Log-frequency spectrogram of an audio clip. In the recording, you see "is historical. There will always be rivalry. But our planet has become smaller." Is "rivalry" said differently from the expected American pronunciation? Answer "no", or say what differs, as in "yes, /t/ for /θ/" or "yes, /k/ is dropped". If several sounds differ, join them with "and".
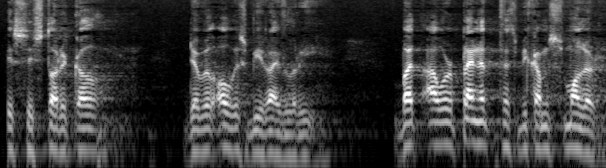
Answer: no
